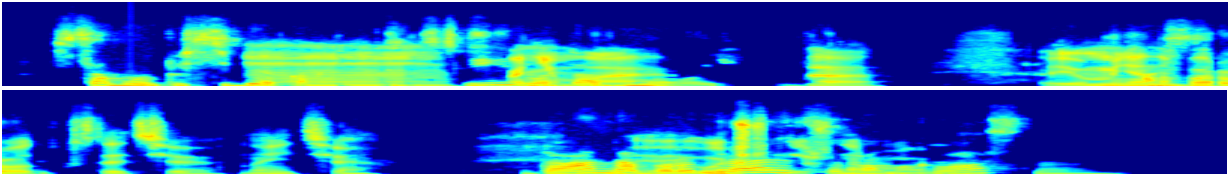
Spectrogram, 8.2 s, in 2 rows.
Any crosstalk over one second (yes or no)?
yes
